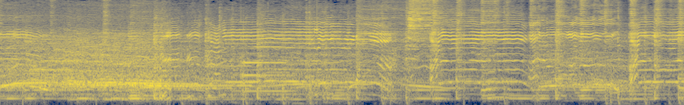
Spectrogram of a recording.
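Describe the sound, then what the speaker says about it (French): A festival crowd at a live DJ concert on Climbie Beach in Assinie shouts and whoops together in a loud, sustained roar of massed voices, with bursts of cheering rising and falling over the music. "Que celui qui a déjà fumé poupou nampou crie oh yeah"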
